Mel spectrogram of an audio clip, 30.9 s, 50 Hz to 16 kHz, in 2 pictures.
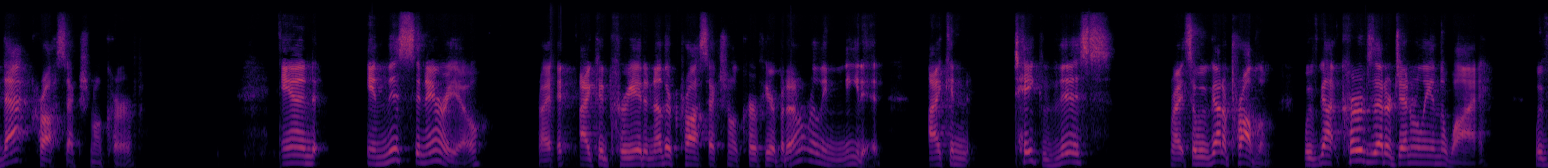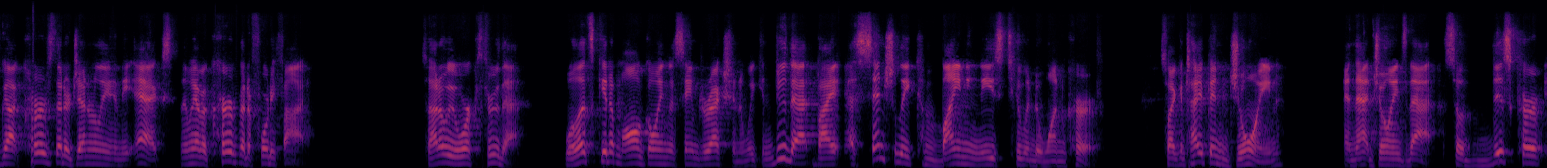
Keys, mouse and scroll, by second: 2.9 right click, 3.4 middle click, 3.5 middle click, 4.2 middle click, 5.1 click, 5.9 click, 9.6 click, 11.5 click, 13.5 click, 15.6 click, 16.3 click, 17.3 click, 18.3 click, 21.1 click, 24.5 click, 25.4 shift+click, 27.2-27.7 typing, 29.4 click, 30.8 click.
